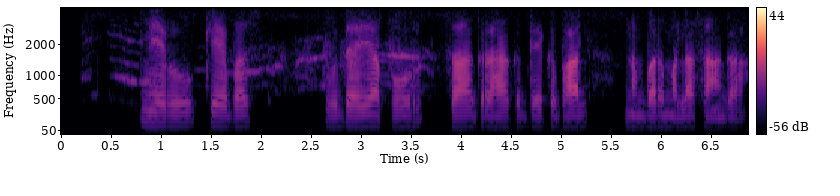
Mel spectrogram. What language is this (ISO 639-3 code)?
mar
